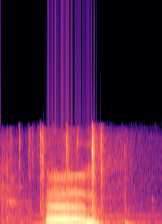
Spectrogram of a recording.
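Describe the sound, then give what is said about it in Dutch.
Typing on a computer keyboard while entering a message in an online discussion forum: a run of quick, light key taps, partly covered midway by a sustained voiced sound that then fades back to scattered clicks. “Ik zet hem op het discussieding. Maar ik moet meer tekens typen volgens het eigenwijze systeem.”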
